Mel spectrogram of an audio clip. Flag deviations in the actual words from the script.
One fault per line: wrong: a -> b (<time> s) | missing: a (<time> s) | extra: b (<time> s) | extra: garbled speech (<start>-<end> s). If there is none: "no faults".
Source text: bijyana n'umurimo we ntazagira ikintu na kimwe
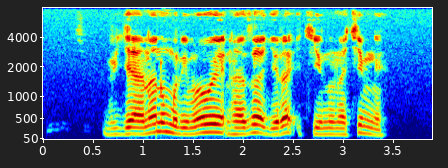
no faults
